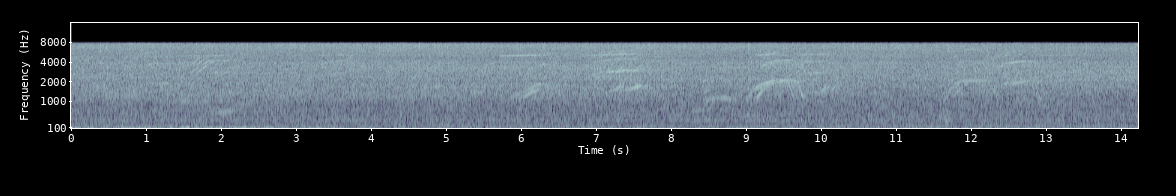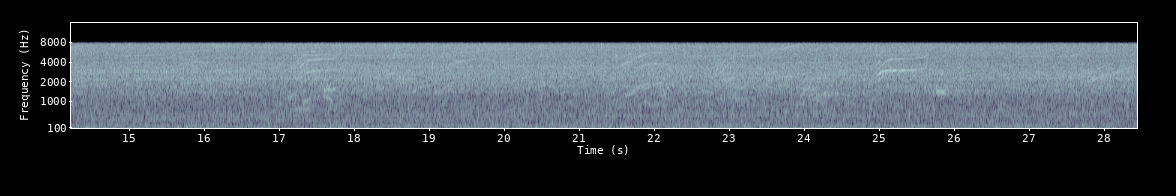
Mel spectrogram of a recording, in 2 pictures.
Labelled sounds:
6.9	7.7	killer whale, southern resident, 1.5 to 5.9 kHz
8.9	10.1	killer whale, southern resident, 0.55 to 5.6 kHz
17.0	17.8	killer whale, southern resident, 0.72 to 5.8 kHz
24.9	25.6	killer whale, southern resident, 2.5 to 6.0 kHz

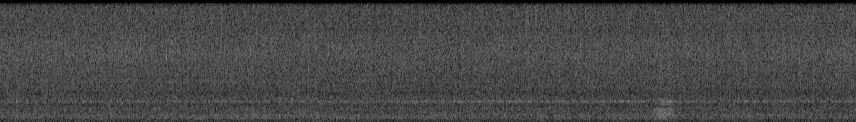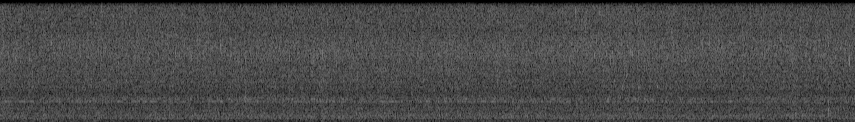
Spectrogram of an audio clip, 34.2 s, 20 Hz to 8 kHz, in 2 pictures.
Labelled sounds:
13.1	13.4	croaking sound likely from a nearby submerged object, 0.78 to 0.94 kHz

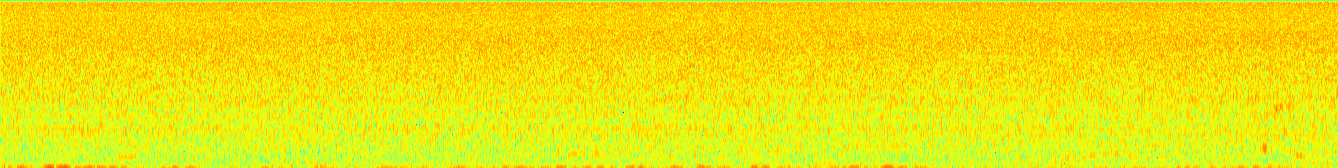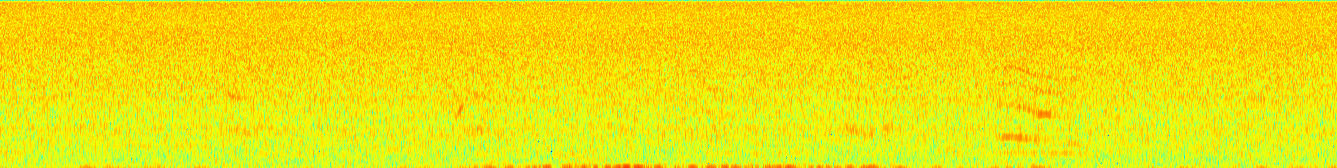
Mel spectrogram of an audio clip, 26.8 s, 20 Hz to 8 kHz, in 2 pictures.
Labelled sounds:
23.5	24.0	humpback whale, 0.93 to 1.6 kHz

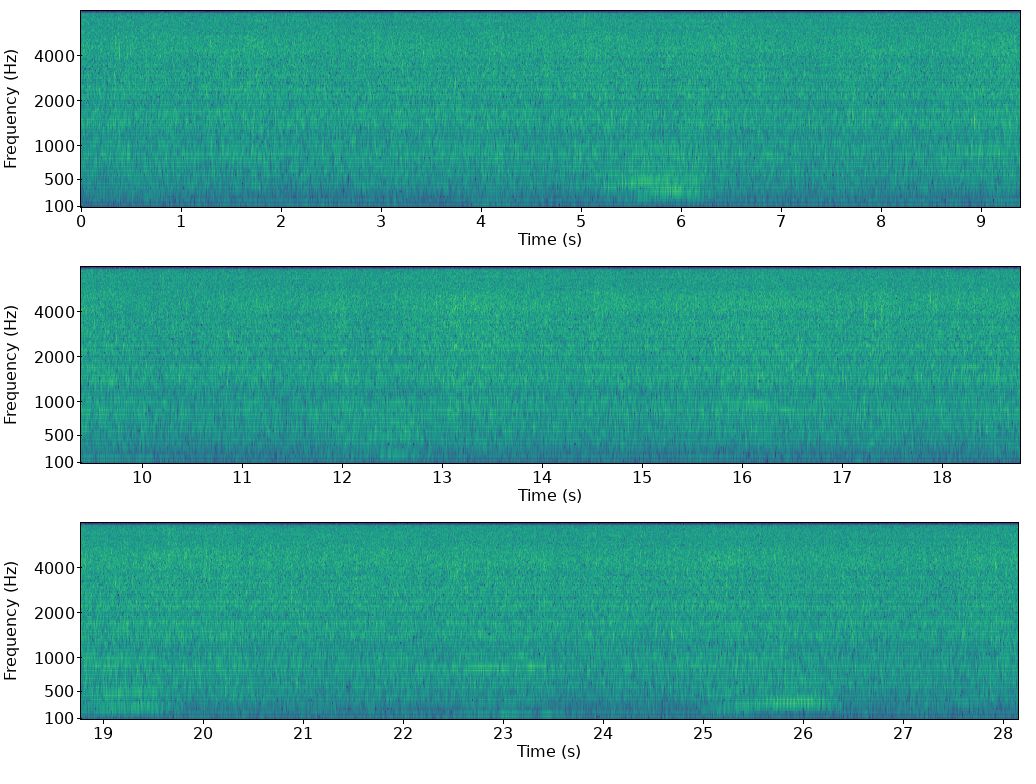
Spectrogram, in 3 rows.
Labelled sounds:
16.0	16.3	humpback whale, 0.91 to 1.0 kHz

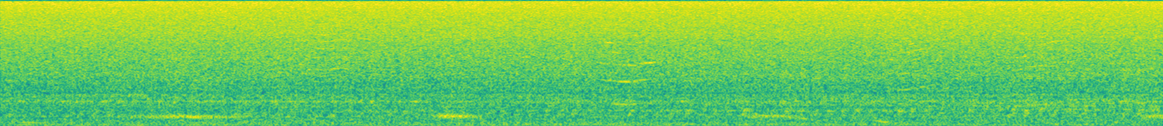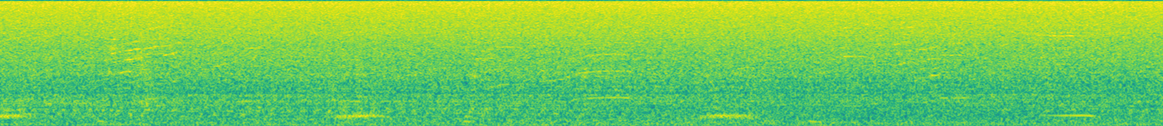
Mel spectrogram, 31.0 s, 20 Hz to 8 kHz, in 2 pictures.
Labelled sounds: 17.2	17.4	humpback whale, 2.3 to 2.4 kHz

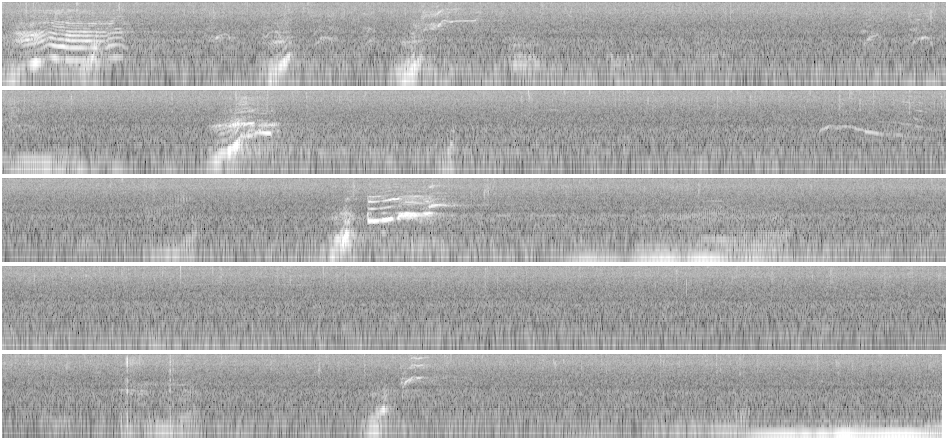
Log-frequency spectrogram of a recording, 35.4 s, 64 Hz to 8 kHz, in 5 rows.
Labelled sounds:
0.1	0.9	humpback whale, 0.78 to 2.6 kHz
3.1	3.6	humpback whale, 1.6 to 2.9 kHz
8.6	9.2	humpback whale, 0.81 to 1.2 kHz
13.2	14.0	humpback whale, 0.78 to 1.3 kHz
16.9	17.7	humpback whale, 0.78 to 2.5 kHz
31.3	31.6	humpback whale, 1.3 to 2.2 kHz

